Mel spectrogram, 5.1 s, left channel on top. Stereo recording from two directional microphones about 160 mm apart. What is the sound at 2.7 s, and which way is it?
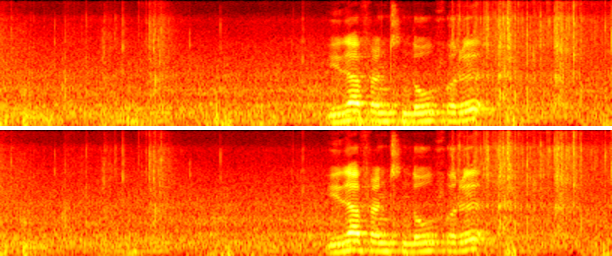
Speech, 5° left (ahead or behind).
